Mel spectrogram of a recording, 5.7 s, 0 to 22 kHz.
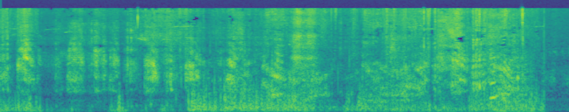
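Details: Siberian Husky Key, on his seventh birthday on April 2nd, reunited as a surprise with his best friend Sherpa after three months apart; rough, noisy excited dog vocalizing and huffing in bursts, with people talking in the background.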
